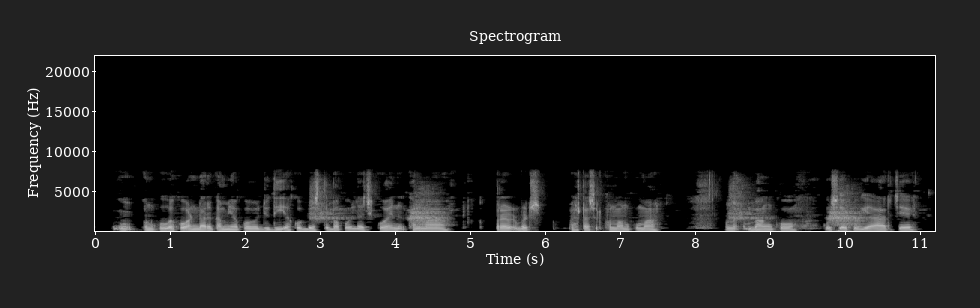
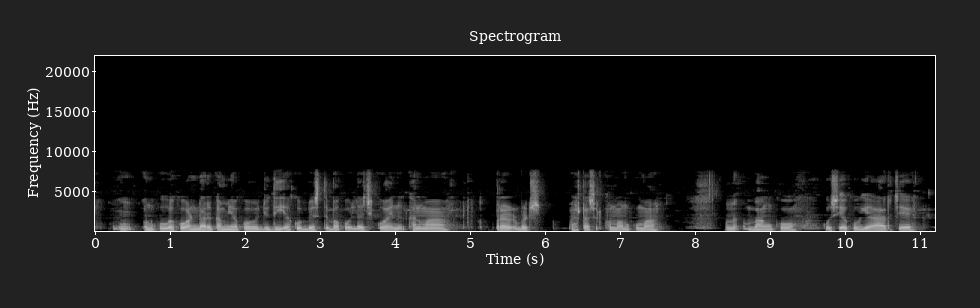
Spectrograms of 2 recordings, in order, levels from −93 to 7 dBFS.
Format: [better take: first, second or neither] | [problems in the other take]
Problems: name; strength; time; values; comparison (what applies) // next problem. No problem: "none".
second | noise reduction (classical method Wiener filter)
